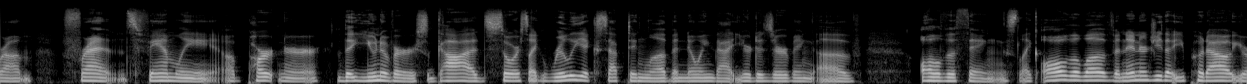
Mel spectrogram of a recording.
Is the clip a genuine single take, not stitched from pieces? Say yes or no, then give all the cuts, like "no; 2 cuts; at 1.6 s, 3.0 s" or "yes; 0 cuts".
yes; 0 cuts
